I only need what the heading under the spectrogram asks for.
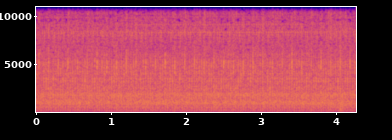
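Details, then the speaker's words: Abandoned Corsa small petrol engine after repairs: steady even idle with fast light tick, no stumbling or misfire; far better than before, warning light off, slightly rough at first start. "Now, not only does that sound 10 times better than before, the warning light has gone off of the dash."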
